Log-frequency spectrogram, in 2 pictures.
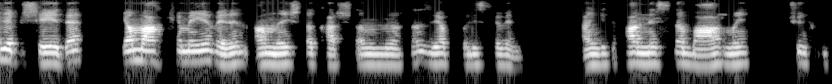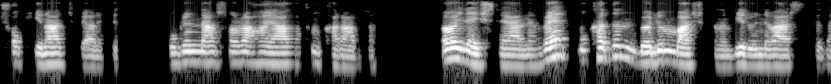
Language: Turkish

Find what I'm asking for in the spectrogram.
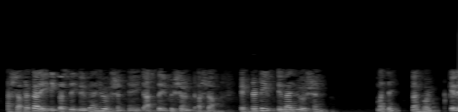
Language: Marathi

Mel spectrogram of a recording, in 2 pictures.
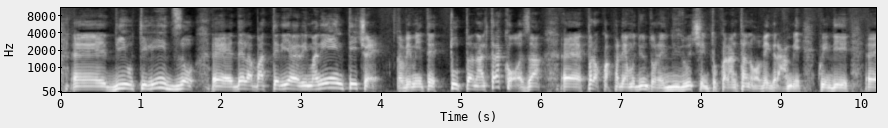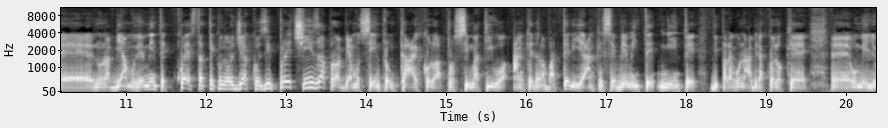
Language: Italian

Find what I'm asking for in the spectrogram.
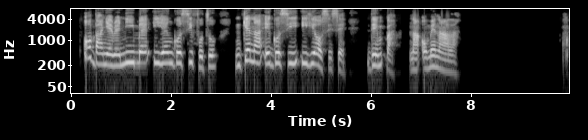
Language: Igbo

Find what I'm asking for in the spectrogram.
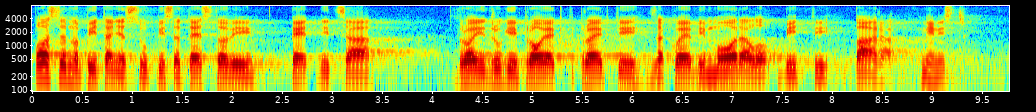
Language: Serbian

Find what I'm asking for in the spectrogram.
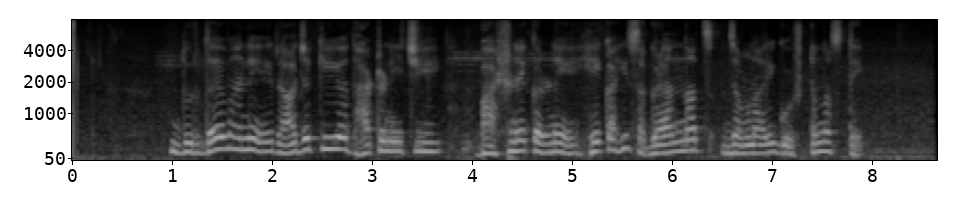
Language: Marathi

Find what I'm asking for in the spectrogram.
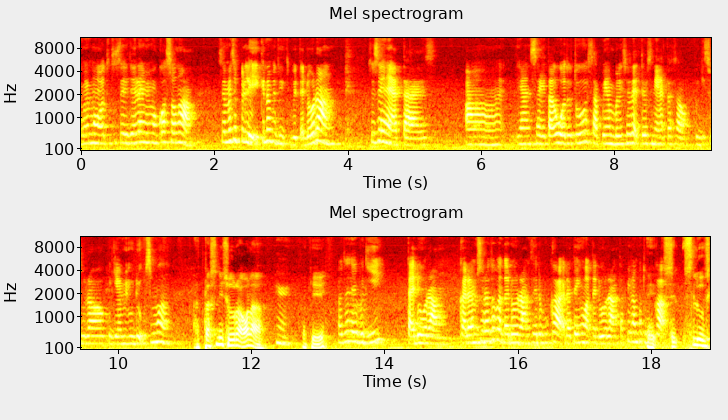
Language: Malay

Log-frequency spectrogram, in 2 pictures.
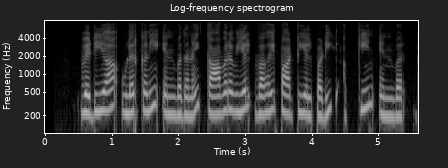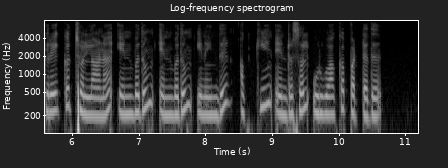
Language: Tamil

